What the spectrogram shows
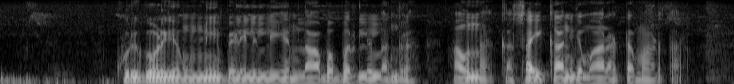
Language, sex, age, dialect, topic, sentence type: Kannada, male, 25-30, Northeastern, agriculture, statement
